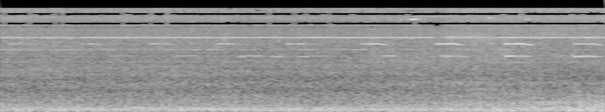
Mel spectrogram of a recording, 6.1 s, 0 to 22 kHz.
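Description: A D13E diesel locomotive and its passenger train passing, a steady low rumble of engine and wheels. A short high beep repeats about every half second over it.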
